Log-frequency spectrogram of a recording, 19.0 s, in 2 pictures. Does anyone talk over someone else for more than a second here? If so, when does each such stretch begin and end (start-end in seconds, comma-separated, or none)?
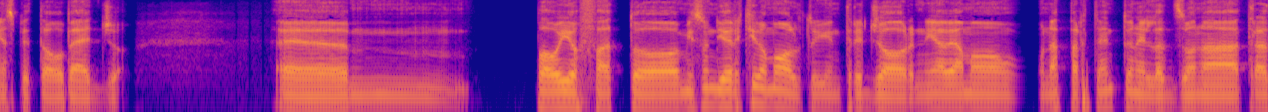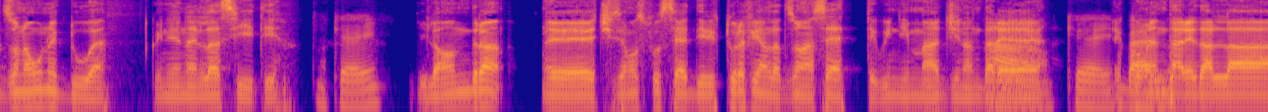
16.9-18.3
